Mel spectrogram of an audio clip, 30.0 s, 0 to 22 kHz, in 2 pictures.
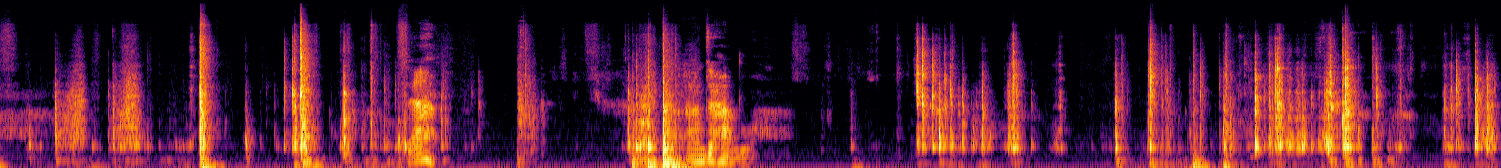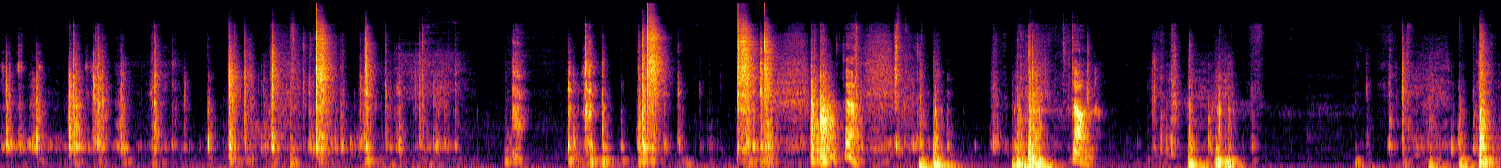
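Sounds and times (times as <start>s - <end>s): plastic parts clicking and tapping: 1.8s - 5.5s, 8.5s - 19.4s, 20.1s - 27.4s.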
